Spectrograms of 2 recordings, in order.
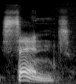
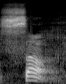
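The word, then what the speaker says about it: cent: Please, some people do say send. It's not send. If I am to be you, I will look at it from S-A-N, sound. It's not even S-A-N as in sun, but S-A-N as in sound.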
